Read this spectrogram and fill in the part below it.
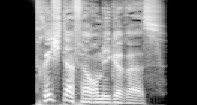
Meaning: strong/mixed nominative/accusative neuter singular comparative degree of trichterförmig
- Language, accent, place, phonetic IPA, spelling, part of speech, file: German, Germany, Berlin, [ˈtʁɪçtɐˌfœʁmɪɡəʁəs], trichterförmigeres, adjective, De-trichterförmigeres.ogg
